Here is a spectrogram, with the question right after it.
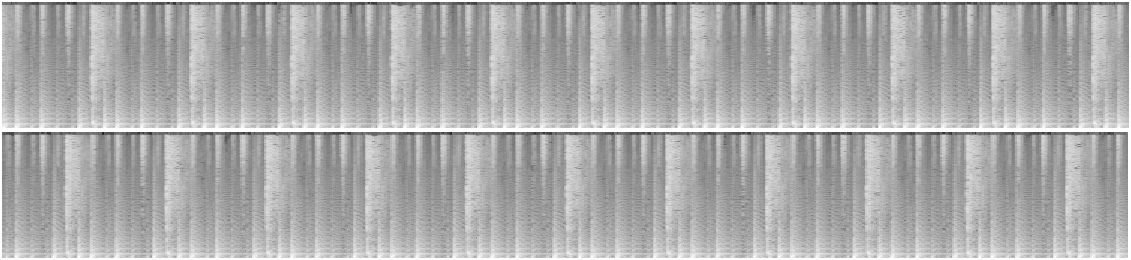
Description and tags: dope distorted beat
beat, distort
